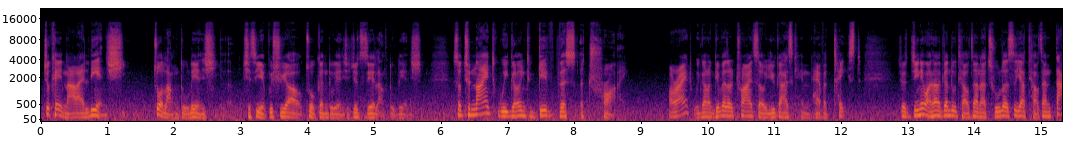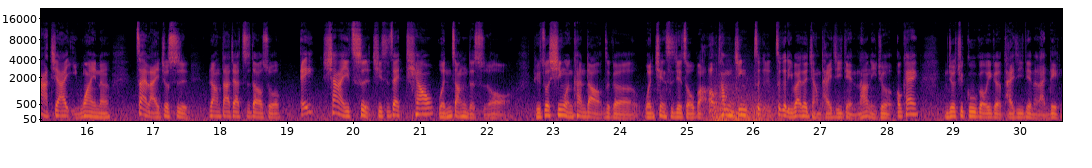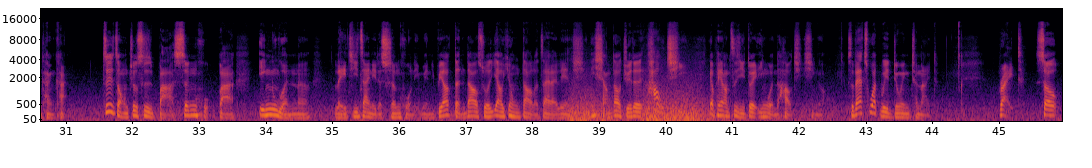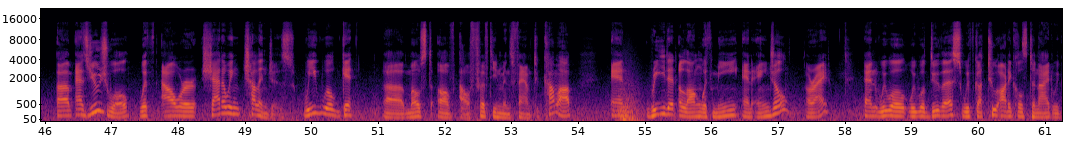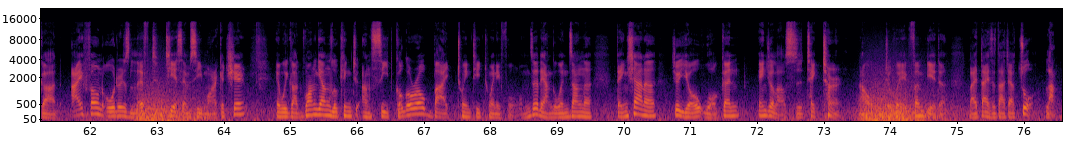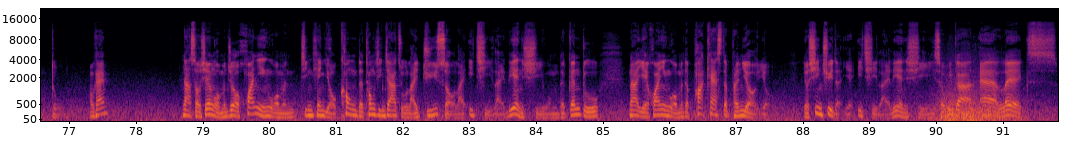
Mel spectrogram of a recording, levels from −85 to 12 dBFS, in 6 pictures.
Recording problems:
wind noise on the microphone; occasional gusts; 15 dB below the speech

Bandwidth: 14.5 kHz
